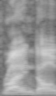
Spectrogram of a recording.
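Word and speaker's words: Rijndael: there's serpent there's a million different things there's rindal which is actually what AES really is um which is probably pronounced pronounced wrong I got it right excellent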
